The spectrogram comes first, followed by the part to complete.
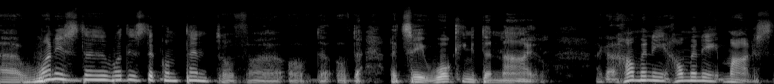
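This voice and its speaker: A man with a Croatian accent speaks at a moderate pace in a medium pitch with very wide pitch swings. His tone is dark and mellow, and somewhat breathy. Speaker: journalist, interviewer. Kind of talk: on-stage interview. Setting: stage with audience at a fortress.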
